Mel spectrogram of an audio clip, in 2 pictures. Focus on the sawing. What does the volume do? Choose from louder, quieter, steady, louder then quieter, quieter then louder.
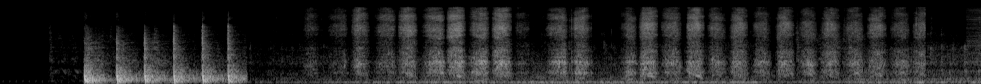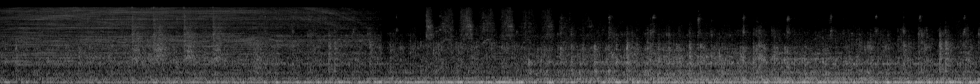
quieter.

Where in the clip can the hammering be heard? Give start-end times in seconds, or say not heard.
0.8-2.5, 10.6-12.6.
